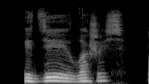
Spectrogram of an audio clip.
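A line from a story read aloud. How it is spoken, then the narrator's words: Gentle. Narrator (Russian): ласково сказал он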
